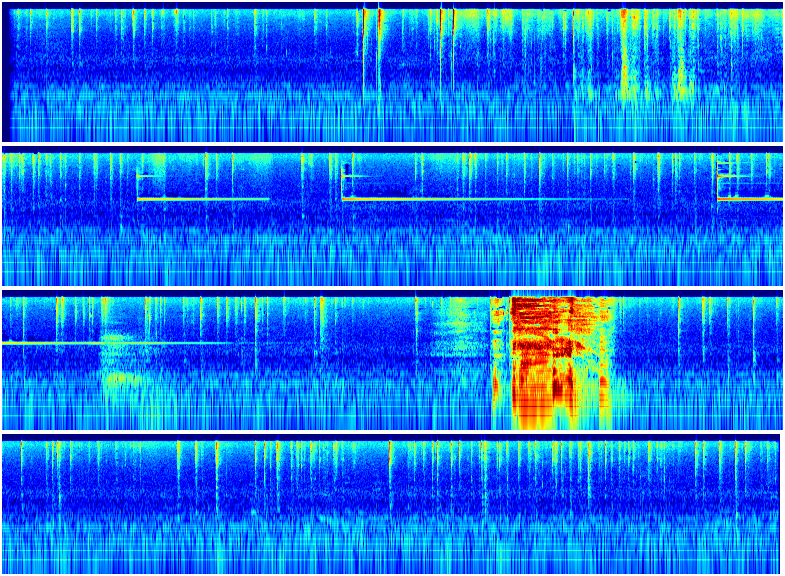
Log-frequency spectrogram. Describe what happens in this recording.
I clicked the pen and signed on a paper while someone was typing on a keyboard next to me. Finally, I received some notifications.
